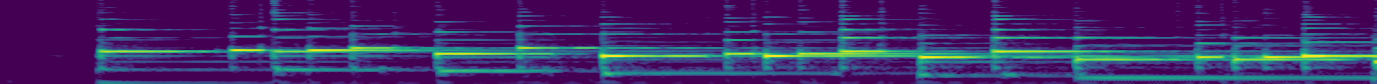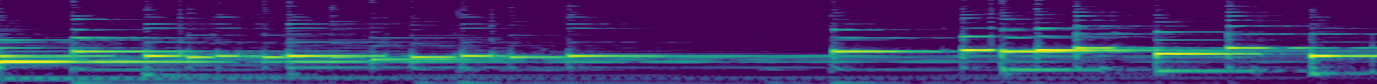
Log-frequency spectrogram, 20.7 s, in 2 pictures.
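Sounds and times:
harp: 0.6 - 20.6.

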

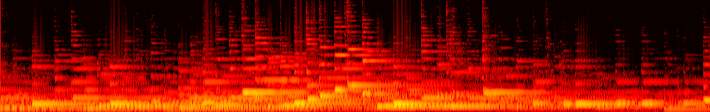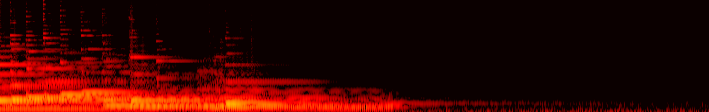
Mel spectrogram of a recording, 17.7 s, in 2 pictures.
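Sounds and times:
solo classical harp: 0.0 - 14.0.

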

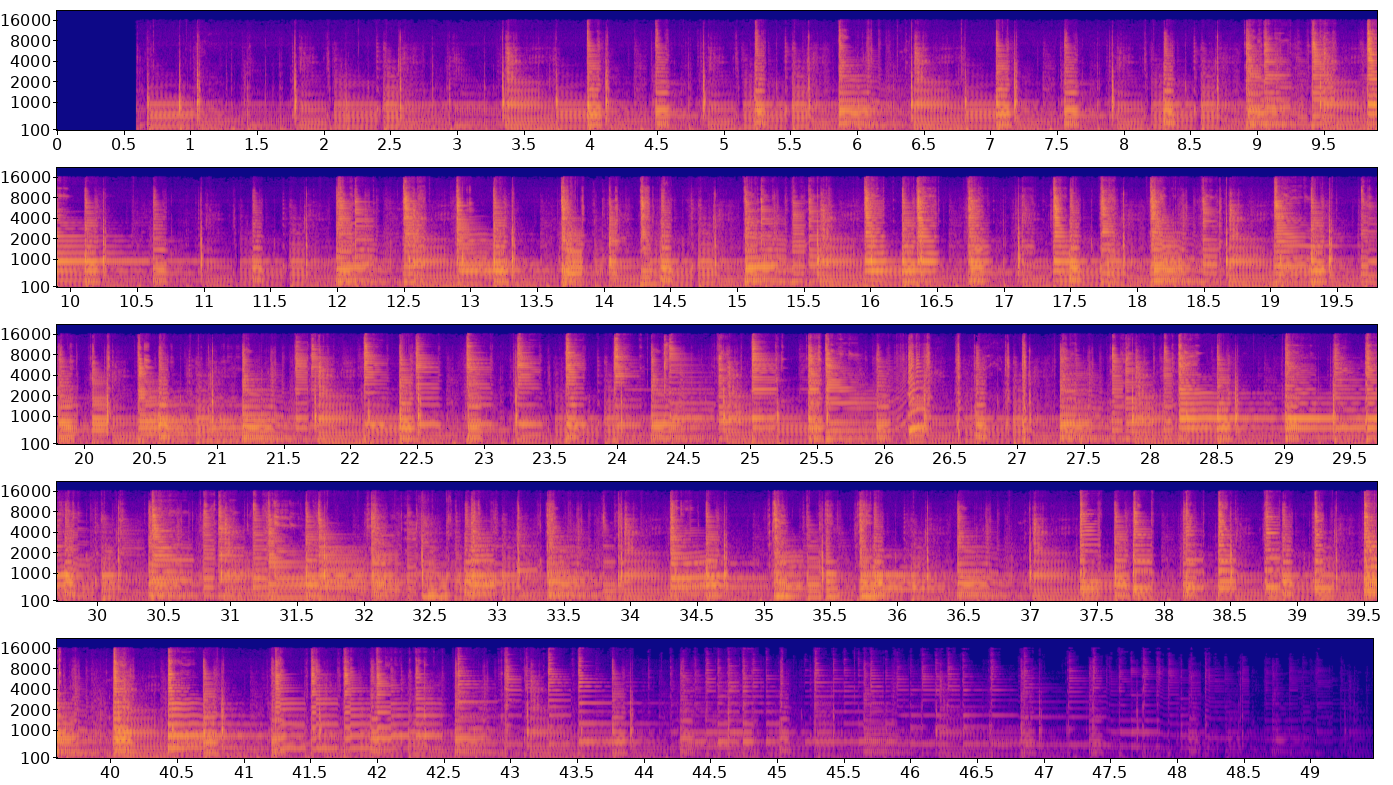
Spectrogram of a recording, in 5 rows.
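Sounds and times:
solo fingerstyle guitar: 0.6 - 49.4.

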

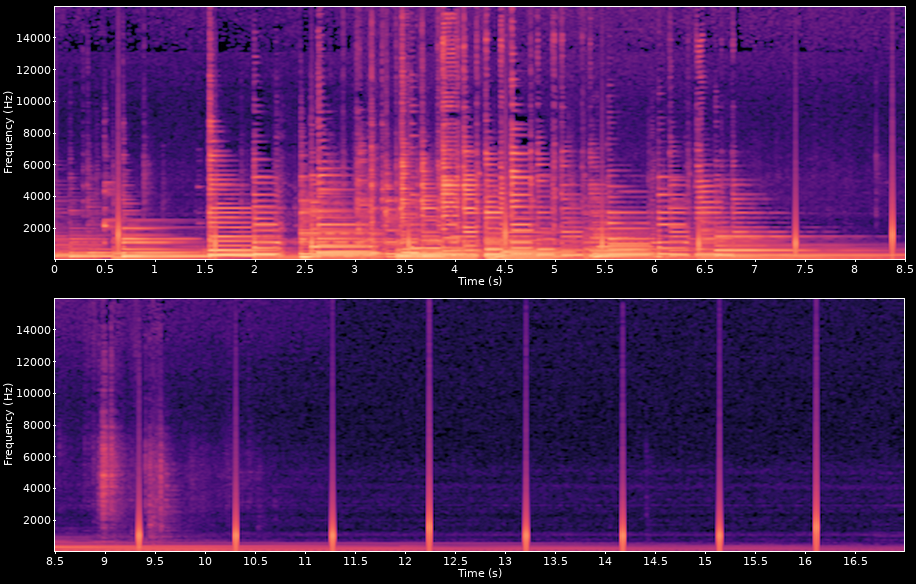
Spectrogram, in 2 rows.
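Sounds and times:
flamenco guitar: 0.0 - 9.7.

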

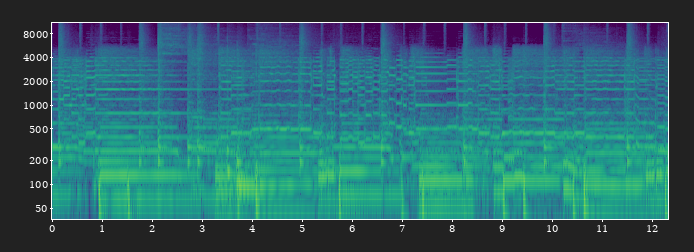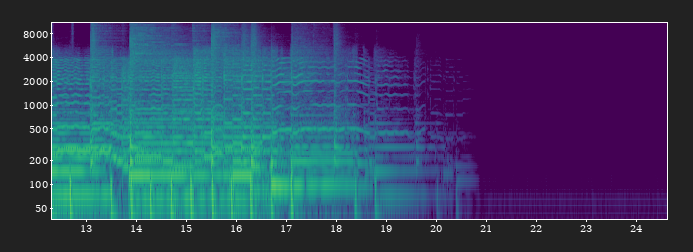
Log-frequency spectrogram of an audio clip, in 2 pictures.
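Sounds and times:
cover band playing: 0.0 - 19.6.

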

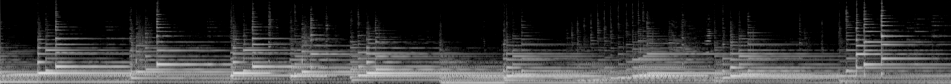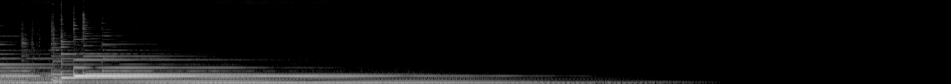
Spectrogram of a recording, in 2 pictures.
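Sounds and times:
harp playing processional: 0.0 - 15.8.

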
